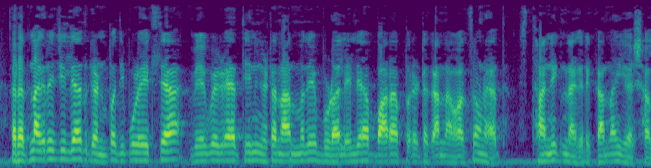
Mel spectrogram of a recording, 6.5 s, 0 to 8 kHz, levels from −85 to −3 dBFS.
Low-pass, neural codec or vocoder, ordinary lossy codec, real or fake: 7.2 kHz; vocoder, 44.1 kHz, 80 mel bands, Vocos; none; fake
